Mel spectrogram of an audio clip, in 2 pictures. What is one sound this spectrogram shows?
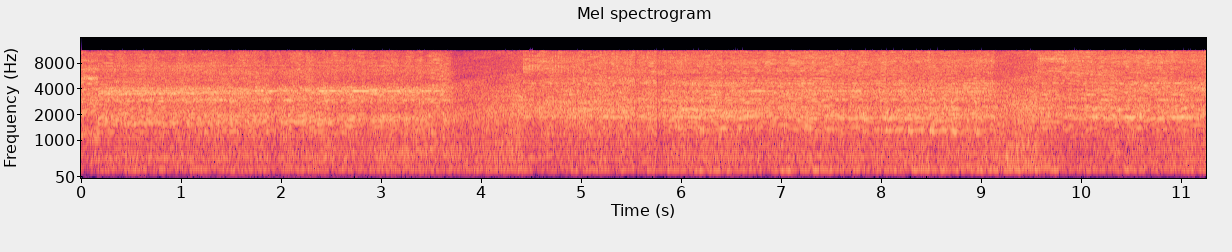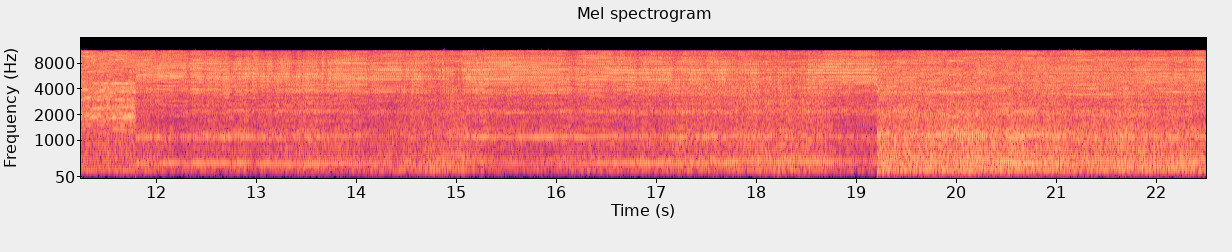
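A metal blade screeches harshly against a grinding wheel.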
